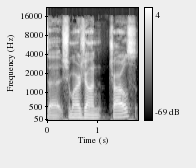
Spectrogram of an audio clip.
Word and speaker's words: Shamar Jean Charles: One of the surprises for me was Shamar Jean Charles. I believe I'm pronouncing that right. – Yeah, you did a good job. That was good.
